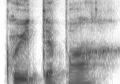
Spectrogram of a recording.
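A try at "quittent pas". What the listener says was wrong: হ্যাঁ জি, কুইতে না, ওটা কিথ পা, এবার কিথ। ইউ লেটারের পরে ইউ আসলে ওটা in most of the cases উচ্চারণে আসে না, হ্যাঁ, ওটা কিথ হবে, হ্যাঁ। নো সো কিথ পা, এরকম লেখা আছে, ইল নো সো কিথ পা।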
